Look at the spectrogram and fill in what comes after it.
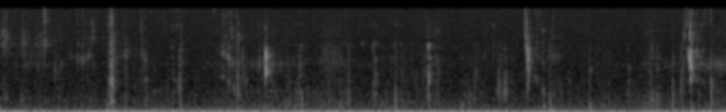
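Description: Close-up chewing and biting of a mouthful of fried fish and rice, with scattered short crunchy clicks and mouth smacks.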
